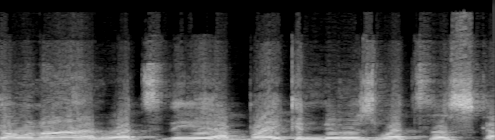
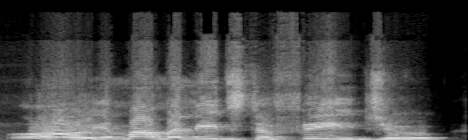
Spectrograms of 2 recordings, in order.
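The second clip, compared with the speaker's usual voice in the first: high, fussing Chicago Italian auntie voice; 9 semitones higher than usual. Retold or imitated. Aunt scolds her thin nephew, mock Chicago Italian accent. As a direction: fuss over him like his Chicago Italian aunt. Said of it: "she's like".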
